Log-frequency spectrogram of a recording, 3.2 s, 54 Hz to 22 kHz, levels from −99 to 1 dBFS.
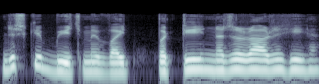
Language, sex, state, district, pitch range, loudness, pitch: Hindi, male, Himachal Pradesh, Shimla, 135-155 Hz, -15 LUFS, 150 Hz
